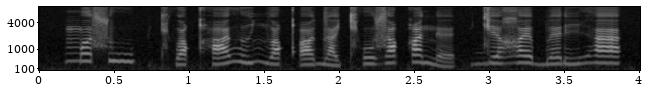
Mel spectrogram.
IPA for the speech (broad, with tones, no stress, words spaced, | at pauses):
mʌ˥su˥ | cʰu˩ qʰa˩˥ðɯ˩˥ ʎo˩˥qʼo˩˥ da˩cʰo˧zʌ˥ qi˥nɛ˩ | ɟe˧ʁɛ˥˩ bɛ˧ɾi˩˥ɦa˥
